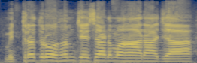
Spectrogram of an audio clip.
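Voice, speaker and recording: A man voicing a scheming male merchant who loudly accuses his friend, in a raised, insistent voice. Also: a little high, steady tone, moderate pace, smooth, voice pushed up, close to an everyday voice. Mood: accusing.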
